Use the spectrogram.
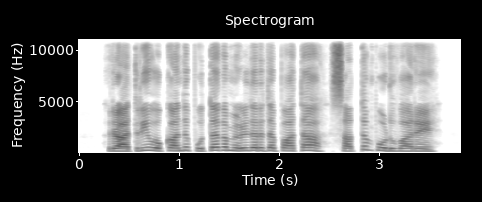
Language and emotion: Tamil, fearful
